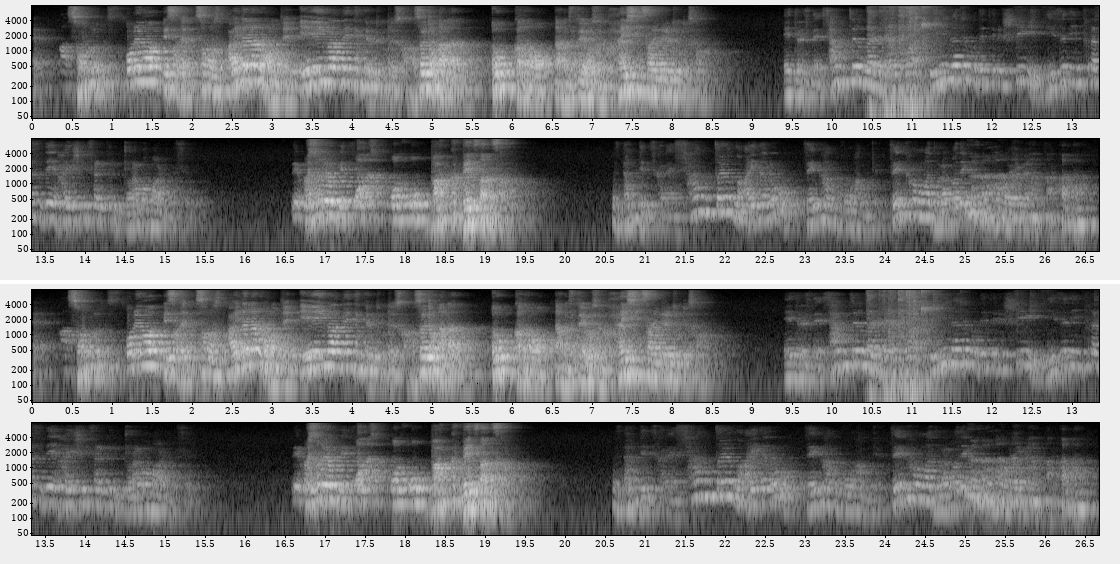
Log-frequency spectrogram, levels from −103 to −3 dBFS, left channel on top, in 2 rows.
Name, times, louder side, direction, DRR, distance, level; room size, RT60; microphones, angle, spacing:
voice 1, 0.3-1.0 9.4-15.4 16.6-17.3 20.6-23.8 24.1-26.0, left 1 dB, 65° left, 0 dB, 0.6 m, -41 dB
voice 2, 1.2-5.3 5.7-8.4 16.7-17.1 17.4-19.3 25.0-25.9 26.2-26.4, left 1 dB, 5° left, -7 dB, 0.6 m, -31 dB
sound 1, 10.4-11.3 11.6-11.7 12.3-12.7 13.3-13.4, equal, 80° right, 1.3 m, -43 dB
3.3 x 2.2 x 2.6 m, 1.1 s
head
